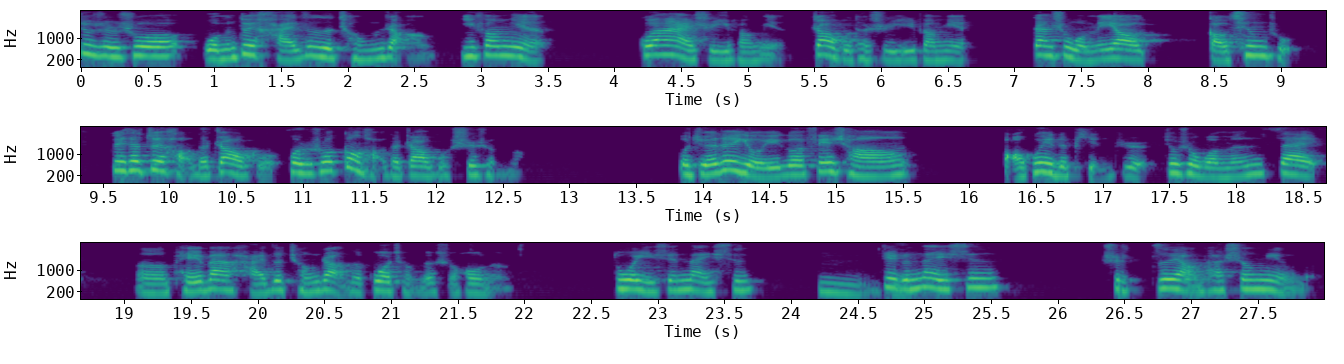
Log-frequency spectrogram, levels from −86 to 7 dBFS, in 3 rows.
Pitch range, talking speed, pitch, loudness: 205-275 Hz, 220 characters per minute, 235 Hz, -19 LUFS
